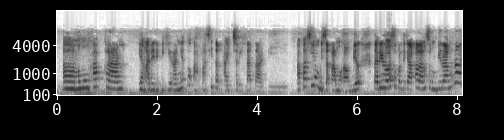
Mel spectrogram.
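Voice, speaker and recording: A young adult woman explains things in a casual, expressive storyteller's way, as a guest speaker. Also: high-pitched, a little hiss or hum, poor audio.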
